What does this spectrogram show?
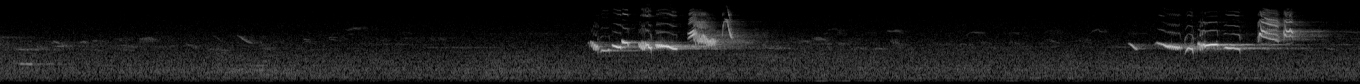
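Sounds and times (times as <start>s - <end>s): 
common blackbird singing: 5.9s - 7.8s, 11.3s - 13.4s.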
